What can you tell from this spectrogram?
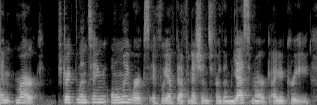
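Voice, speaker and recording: In a Canadian accent, a woman speaks at a moderate pace with a medium pitch, a dark, mellow tone and ordinary pitch variation. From Canada. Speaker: security workshop instructor. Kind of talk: interactive technical workshop. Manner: animated.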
